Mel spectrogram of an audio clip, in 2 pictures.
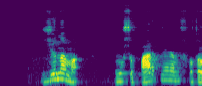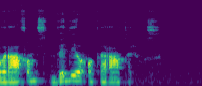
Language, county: Lithuanian, Vilnius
